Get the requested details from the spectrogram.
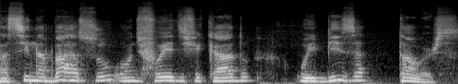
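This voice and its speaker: A man with a high-pitched voice and ordinary pitch variation talks fairly slowly. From Brazil, Santa Catarina coast (Balneário Camboriú). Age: 60s. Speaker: environmental consultant and author. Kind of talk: podcast interview.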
